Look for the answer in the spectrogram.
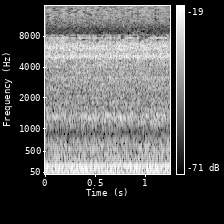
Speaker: if I take it out it goes away that is called a ground loop it's basically circulating ground current on the earth ground lug of your power here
